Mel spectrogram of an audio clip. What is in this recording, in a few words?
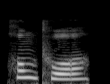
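"烘托", Mandarin Chinese; chinese flashcards; hsk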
